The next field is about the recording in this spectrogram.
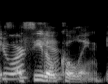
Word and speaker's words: acetylcholine: So that residue that was on Teal'c's uniform is similar to a neural transmitter called cortical acetylcholine. I think that's how you pronounce it. Acetylcholine, acetylcholine. That's it is. – Sure, acetylcholine.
